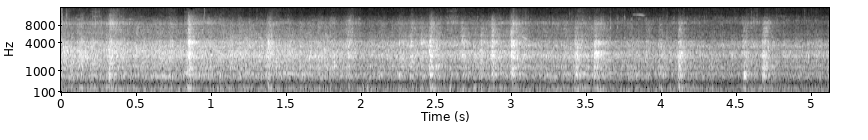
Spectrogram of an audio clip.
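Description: Passenger express train speeding away, its wheels clicking and knocking irregularly on the track over a rushing noise that slowly fades.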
